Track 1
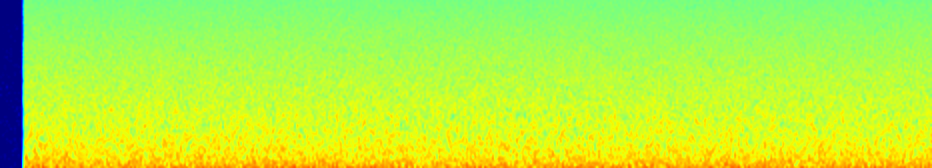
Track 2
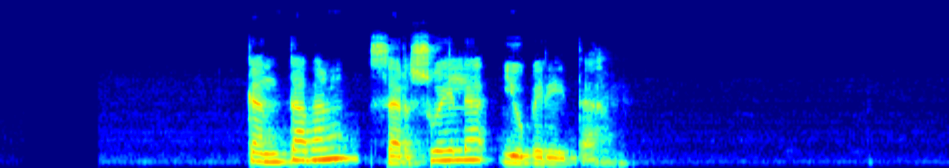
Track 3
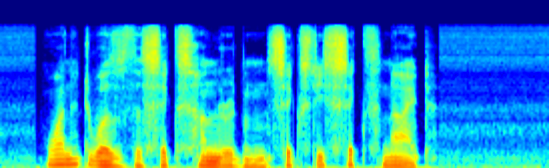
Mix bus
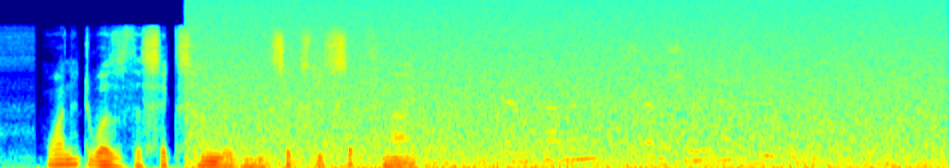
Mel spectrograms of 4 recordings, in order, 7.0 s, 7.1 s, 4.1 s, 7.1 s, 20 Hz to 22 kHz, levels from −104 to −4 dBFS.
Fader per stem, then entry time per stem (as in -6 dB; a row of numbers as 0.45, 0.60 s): -7.5, -7.0, -0.5 dB; 1.20, 1.90, 0.00 s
